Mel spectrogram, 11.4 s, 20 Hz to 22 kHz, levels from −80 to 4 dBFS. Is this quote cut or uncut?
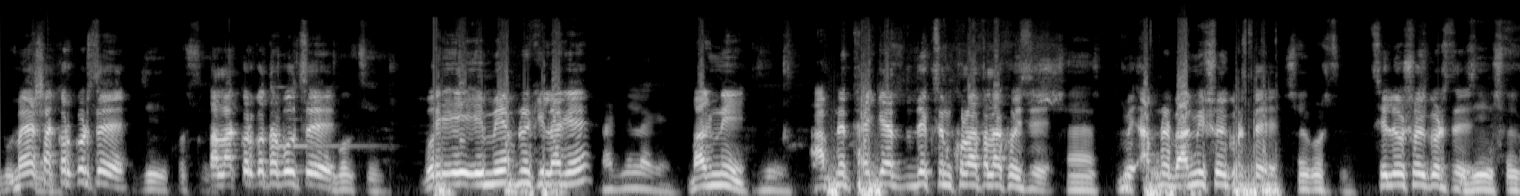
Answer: cut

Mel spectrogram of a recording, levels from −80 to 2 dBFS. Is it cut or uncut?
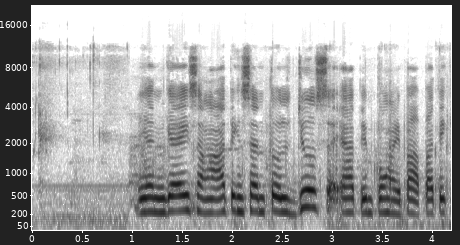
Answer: cut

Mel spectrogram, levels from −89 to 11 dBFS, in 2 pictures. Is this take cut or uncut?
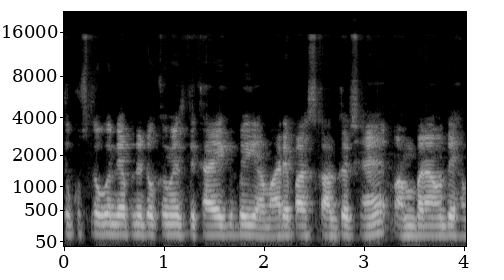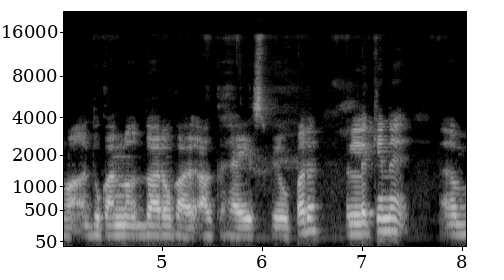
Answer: uncut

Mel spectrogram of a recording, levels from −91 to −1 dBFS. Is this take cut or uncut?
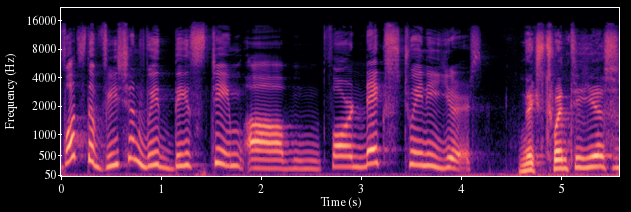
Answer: uncut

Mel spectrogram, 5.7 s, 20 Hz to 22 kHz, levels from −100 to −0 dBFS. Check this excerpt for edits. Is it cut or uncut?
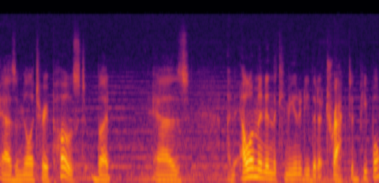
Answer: uncut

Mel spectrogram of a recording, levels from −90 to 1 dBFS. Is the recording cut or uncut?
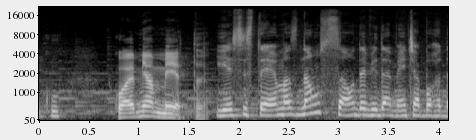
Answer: cut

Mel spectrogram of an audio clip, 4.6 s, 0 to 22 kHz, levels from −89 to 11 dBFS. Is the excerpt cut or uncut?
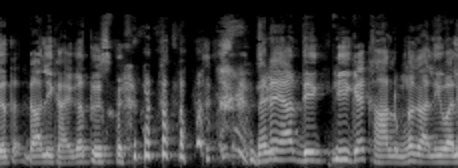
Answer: uncut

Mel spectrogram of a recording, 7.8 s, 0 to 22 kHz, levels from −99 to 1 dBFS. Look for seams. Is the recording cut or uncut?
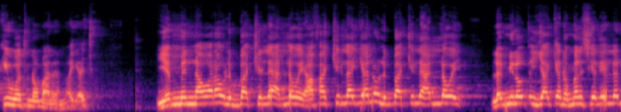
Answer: cut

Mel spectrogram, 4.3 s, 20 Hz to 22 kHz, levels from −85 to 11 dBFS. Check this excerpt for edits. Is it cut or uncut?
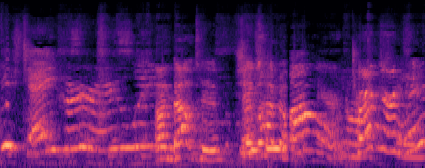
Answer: cut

